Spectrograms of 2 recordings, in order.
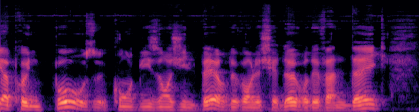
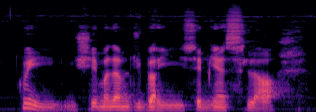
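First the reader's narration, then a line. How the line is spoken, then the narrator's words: Murmured. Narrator (French): murmura Louis XVI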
